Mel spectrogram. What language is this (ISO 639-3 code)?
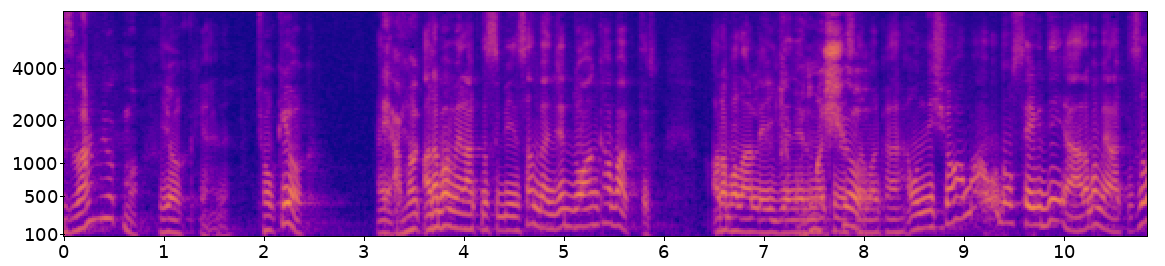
tur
